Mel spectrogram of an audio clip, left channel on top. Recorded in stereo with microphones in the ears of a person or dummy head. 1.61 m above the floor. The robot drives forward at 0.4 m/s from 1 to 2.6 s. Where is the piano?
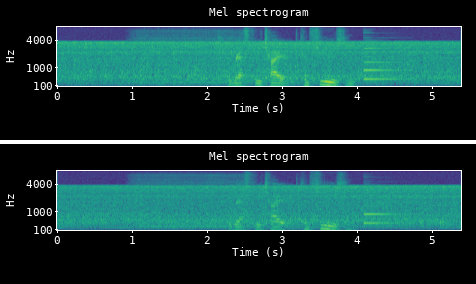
80° left, 1.0 m.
